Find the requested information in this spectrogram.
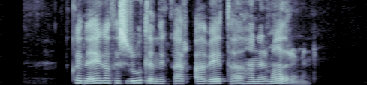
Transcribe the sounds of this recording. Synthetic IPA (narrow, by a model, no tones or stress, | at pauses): kʰvɛt̪nɪeːjɣawθɛsɪɾuːt̪lɛnt̪iŋkaɾaðvɪːt̪aːðɦanːɛɾmaːðɾʏmɪn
